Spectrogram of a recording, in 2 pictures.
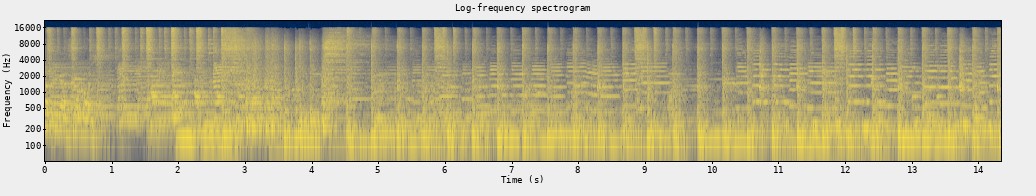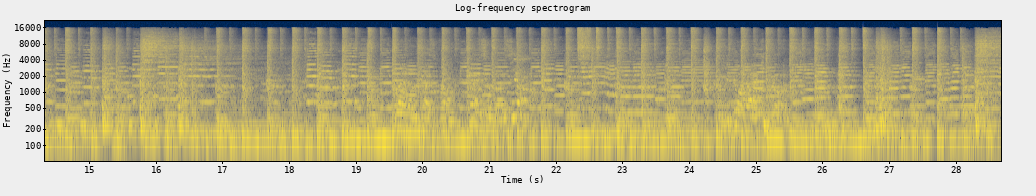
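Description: Live band playing: drum kit, saxophone, electric guitar and bass guitar together, with a busy drum beat under the melody.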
